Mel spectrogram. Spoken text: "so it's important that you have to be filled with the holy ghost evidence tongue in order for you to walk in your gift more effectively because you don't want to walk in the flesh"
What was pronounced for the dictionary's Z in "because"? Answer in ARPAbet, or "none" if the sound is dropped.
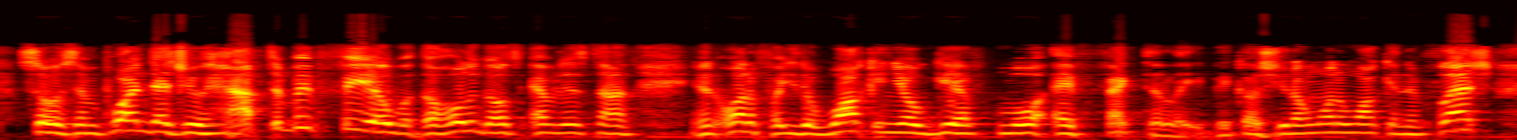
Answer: Z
